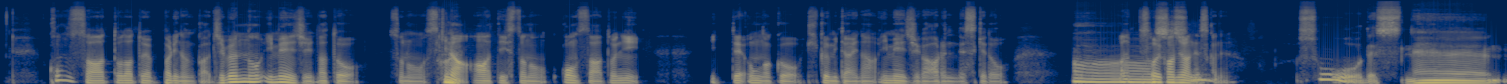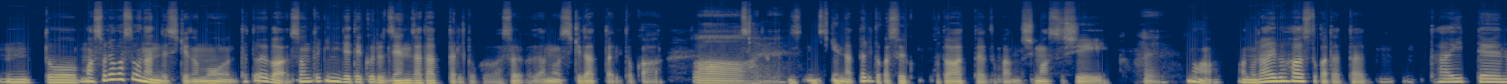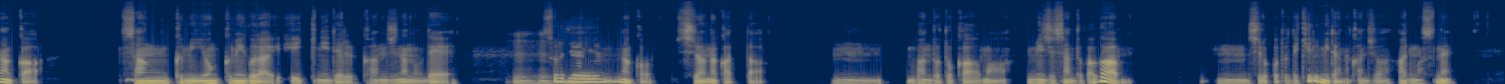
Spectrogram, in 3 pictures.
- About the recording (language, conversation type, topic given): Japanese, podcast, どうやって新しい音楽を見つけていますか？
- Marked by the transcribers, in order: static; distorted speech; tapping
